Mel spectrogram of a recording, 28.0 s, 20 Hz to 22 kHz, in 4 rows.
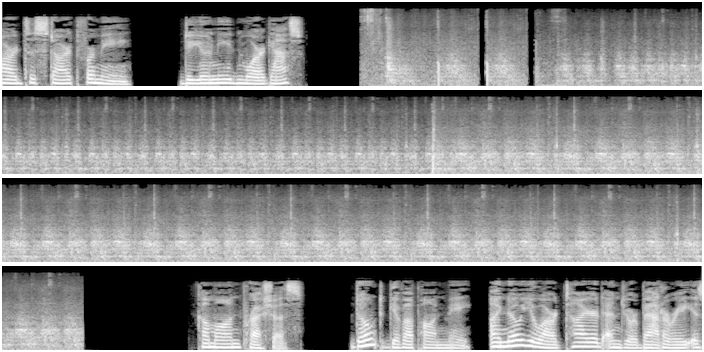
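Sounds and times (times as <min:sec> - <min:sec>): car engine cranking: 0:03.6 - 0:21.8.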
